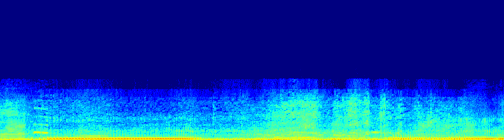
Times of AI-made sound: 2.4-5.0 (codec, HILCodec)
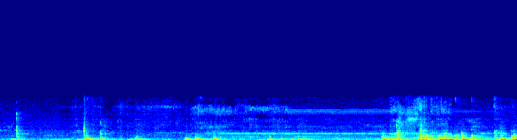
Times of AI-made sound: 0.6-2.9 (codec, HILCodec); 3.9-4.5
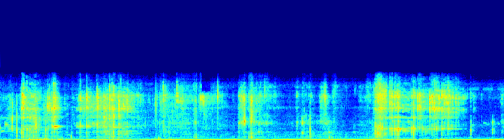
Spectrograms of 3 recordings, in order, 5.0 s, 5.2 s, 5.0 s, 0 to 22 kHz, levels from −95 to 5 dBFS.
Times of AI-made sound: 1.8-3.9 (codec, HILCodec)

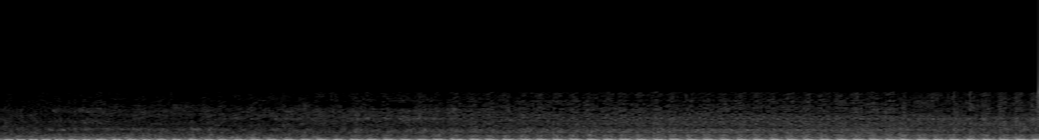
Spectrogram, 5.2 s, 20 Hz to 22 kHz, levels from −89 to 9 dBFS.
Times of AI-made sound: 0.0-2.3 (codec, HILCodec); 4.5-5.2

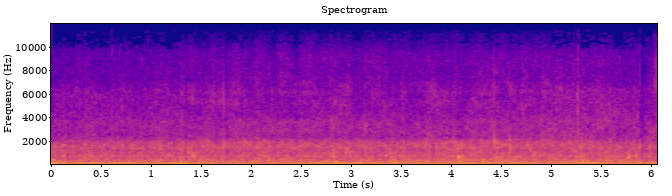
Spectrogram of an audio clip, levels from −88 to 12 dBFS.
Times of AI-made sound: 1.3-5.0 (codec, HILCodec)

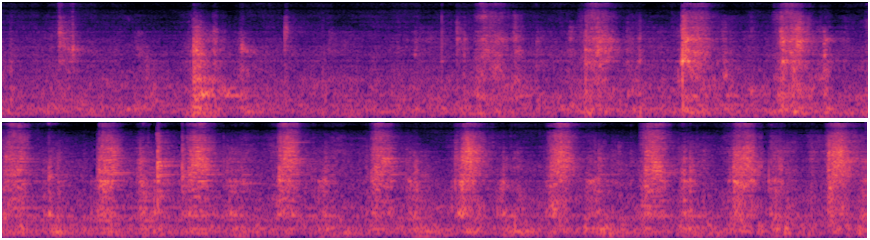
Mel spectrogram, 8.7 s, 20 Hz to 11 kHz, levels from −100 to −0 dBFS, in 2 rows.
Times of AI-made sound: 0.0-4.4 (codec, HILCodec); 6.4-7.3; 7.9-8.7

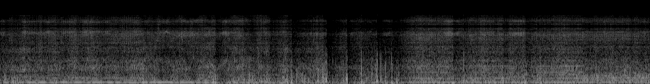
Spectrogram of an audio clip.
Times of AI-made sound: 1.4-2.7 (codec, HILCodec)

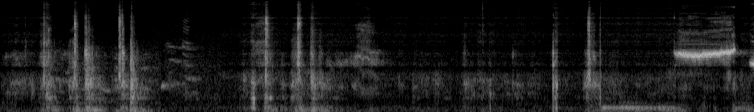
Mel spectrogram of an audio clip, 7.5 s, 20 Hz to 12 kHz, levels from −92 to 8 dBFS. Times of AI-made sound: 0.0-0.5 (codec, HILCodec); 2.2-7.5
